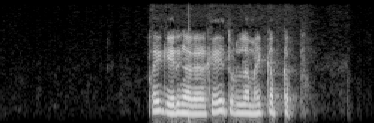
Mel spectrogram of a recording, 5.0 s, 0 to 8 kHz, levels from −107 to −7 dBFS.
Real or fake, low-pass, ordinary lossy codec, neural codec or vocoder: real; 7.2 kHz; Opus, 64 kbps; none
